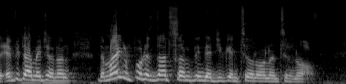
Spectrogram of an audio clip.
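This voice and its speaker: Lively intonation marks the man's very fast delivery. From Trinidad, San Juan. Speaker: radio broadcaster. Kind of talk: interview. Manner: repetitive stammering starts.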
